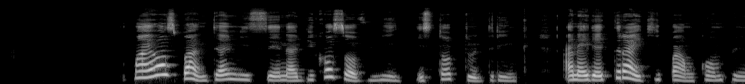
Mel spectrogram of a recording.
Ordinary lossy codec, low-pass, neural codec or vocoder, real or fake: none; 14.4 kHz; none; real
